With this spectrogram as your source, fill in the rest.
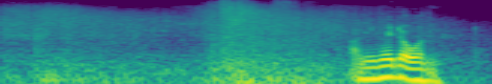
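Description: A magical blast booms and crackles.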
